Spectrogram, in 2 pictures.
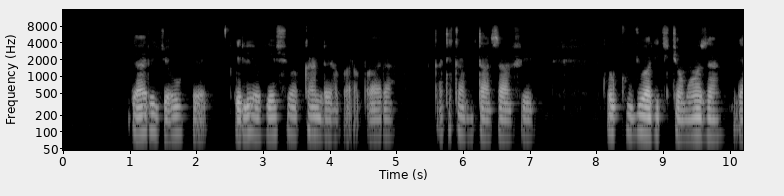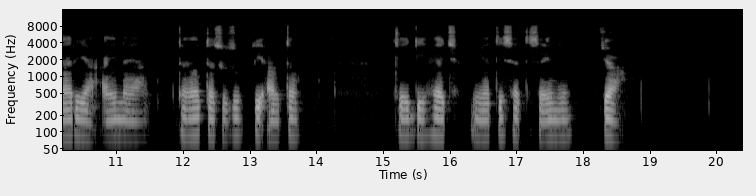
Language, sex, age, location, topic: Swahili, male, 25-35, Wajir, finance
